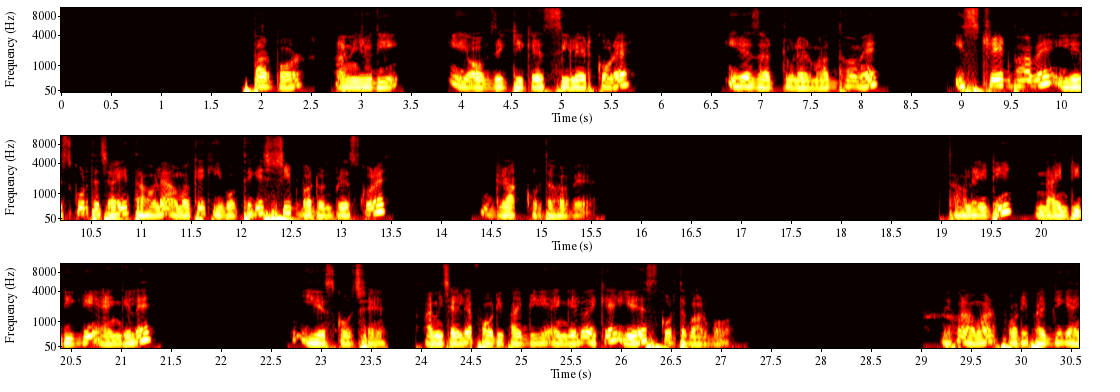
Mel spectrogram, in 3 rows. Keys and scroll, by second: 0.0-0.5 typing.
